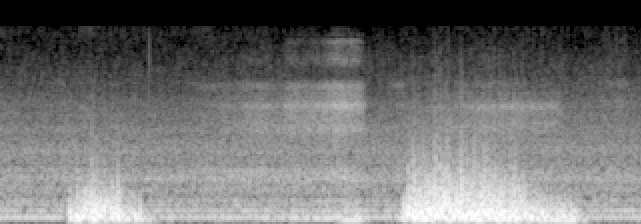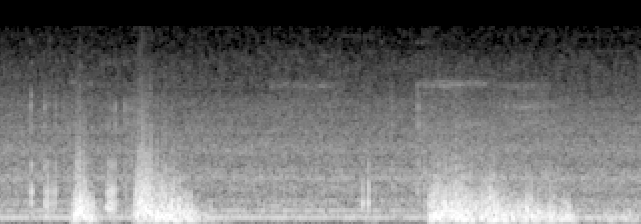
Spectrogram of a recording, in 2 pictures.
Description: I slept in this morning and I slept very good I snored loudly no wonder why my throat hurts so much!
